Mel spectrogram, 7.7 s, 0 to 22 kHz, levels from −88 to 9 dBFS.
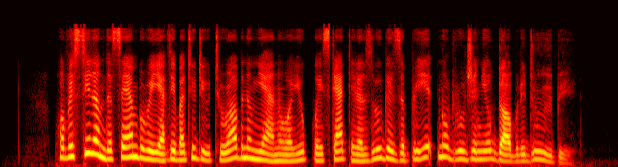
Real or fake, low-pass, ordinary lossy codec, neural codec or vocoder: fake; 10.8 kHz; Opus, 24 kbps; codec, 16 kHz in and 24 kHz out, 0.4 kbps, LongCat-Audio-Codec, two codebook decoder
